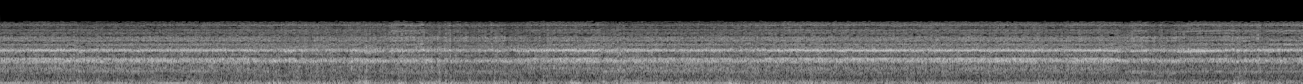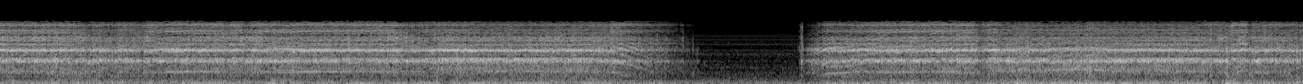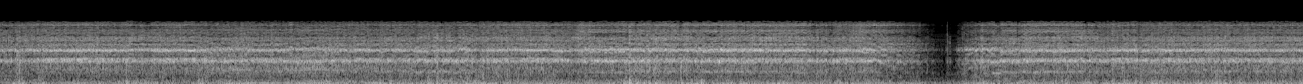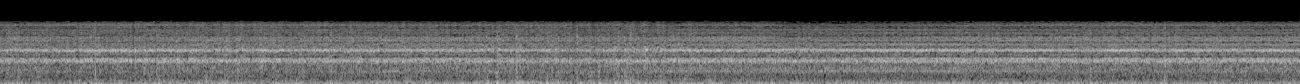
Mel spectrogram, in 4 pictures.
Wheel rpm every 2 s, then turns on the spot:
160, 160, 160, 160, 160, 160, 160, 160, 160, 110, 40, 160, 160, 160, 160, 160, 160, 90, 140, 160, 160, 160, 160, 160, 160, 160.
none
